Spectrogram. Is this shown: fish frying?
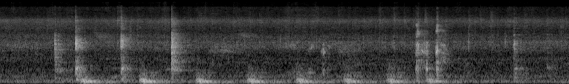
yes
